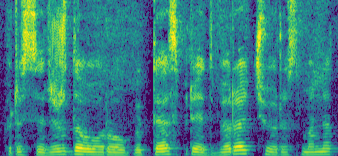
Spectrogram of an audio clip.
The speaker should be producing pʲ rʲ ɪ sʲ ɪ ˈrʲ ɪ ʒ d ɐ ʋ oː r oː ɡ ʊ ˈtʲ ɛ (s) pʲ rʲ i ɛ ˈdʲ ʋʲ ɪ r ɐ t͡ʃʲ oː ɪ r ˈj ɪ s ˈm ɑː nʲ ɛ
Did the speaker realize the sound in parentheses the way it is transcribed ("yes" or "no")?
yes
